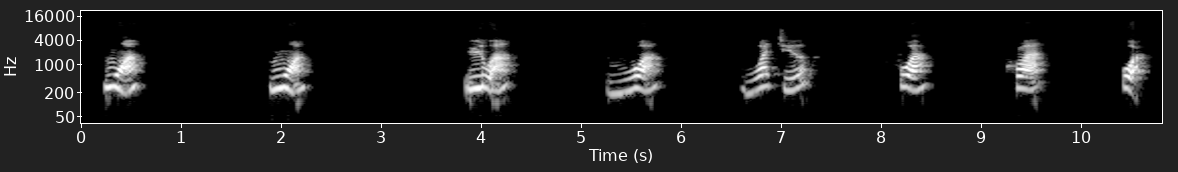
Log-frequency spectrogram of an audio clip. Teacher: Après, O, I, se prononce toujours wa. Cuando tienen el sonido de la O, las vocales O, I, juntas, va a tener este sonido, wa.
